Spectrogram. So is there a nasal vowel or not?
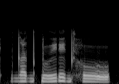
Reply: no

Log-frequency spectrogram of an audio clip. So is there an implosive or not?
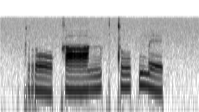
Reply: no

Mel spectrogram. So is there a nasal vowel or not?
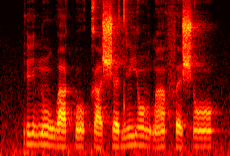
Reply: yes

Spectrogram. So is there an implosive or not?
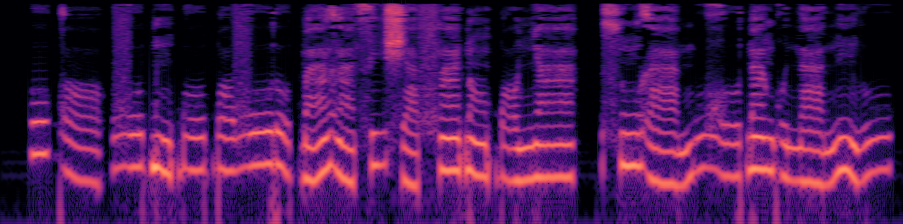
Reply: yes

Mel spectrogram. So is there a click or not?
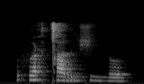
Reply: yes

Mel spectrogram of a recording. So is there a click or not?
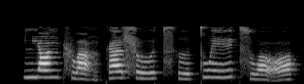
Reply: no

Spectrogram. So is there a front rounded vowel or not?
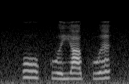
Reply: no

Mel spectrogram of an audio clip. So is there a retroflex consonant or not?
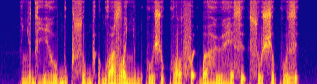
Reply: no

